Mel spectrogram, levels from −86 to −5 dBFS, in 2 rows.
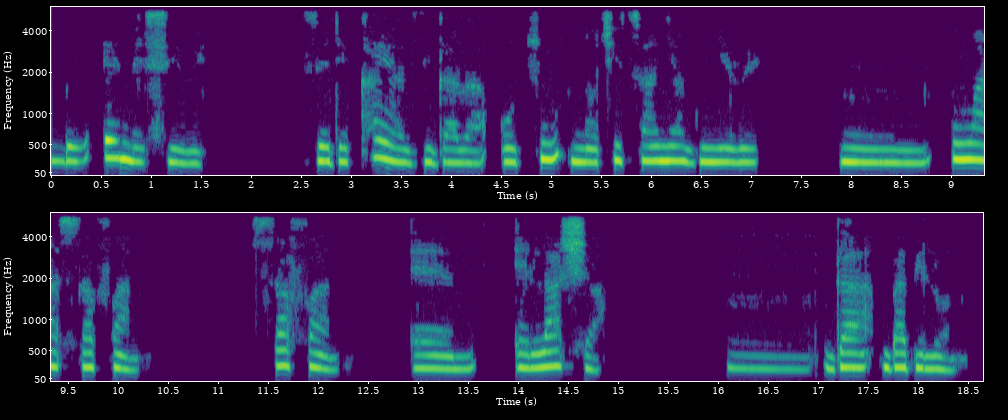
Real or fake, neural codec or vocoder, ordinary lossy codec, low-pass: real; none; none; 5.4 kHz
